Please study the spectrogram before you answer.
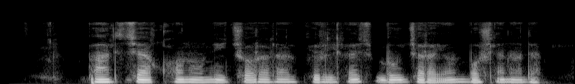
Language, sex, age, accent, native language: Uzbek, male, 25-34, Buxoro, Uzbek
